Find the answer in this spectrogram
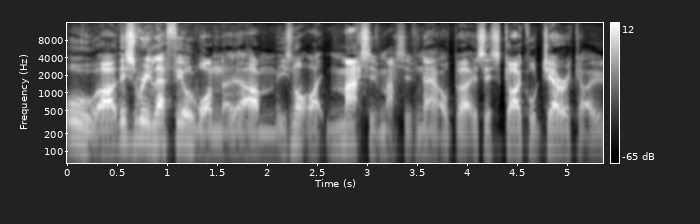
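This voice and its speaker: A man with a London accent, talking at a fairly quick pace with hardly any pauses. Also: medium pitch for a man, ordinary pitch variation. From London, England. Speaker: F1 content creator. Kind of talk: casual interview chat. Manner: casual, hesitant fillers.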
